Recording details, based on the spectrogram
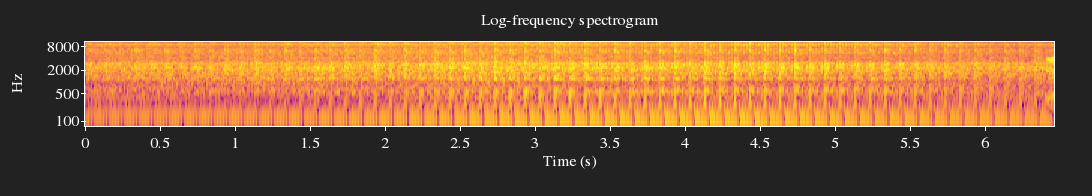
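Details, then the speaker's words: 2012 John Deere 333D skid steer, reman long block diesel, restarted after warming to temperature: even, steady idle with a regular firing beat and no stumble or bogging; healthy, though a fault code stays active. "sounds pretty good"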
